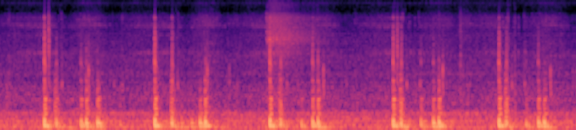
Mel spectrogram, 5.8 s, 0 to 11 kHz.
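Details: 2019 Toyota Rush, engine running, steering turned left and right: clusters of dull clunks about every second from under the steering column; suspension checked fine, cause loose column bolt and worn bushing; also pulls and vibrates, clunks over speed bumps.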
